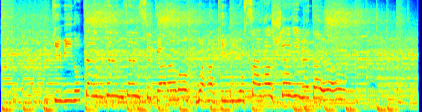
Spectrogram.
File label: voice commentary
